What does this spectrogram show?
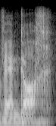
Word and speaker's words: Van Gogh: You know, everybody knows Van Gogh, right? Or Van Gogh, if you want to pronounce it French correctly.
